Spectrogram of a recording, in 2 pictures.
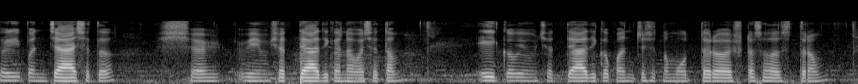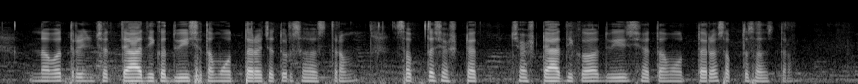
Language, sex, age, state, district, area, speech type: Sanskrit, female, 18-30, Maharashtra, Chandrapur, urban, spontaneous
